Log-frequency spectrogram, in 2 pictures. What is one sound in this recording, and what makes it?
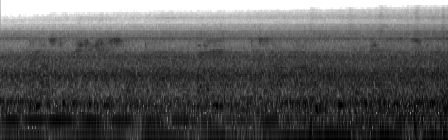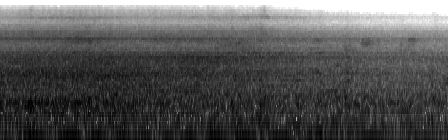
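A diesel train engine hums and rumbles close by.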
